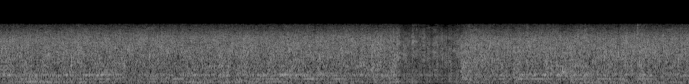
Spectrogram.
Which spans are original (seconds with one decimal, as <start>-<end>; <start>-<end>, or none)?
0.0-4.0; 4.6-6.9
